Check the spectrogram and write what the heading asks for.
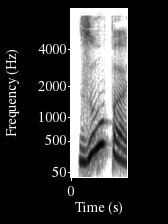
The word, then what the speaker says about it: super: And Max replies by saying, super, danke. S at the beginning of any word needs to be pronounced as Z.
